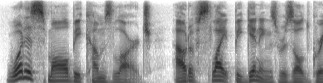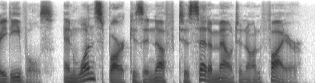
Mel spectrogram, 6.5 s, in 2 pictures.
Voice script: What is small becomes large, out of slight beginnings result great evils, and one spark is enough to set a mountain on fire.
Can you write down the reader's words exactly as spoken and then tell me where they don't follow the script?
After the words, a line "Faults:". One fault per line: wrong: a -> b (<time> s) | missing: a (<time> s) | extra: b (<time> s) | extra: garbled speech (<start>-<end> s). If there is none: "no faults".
What is small becomes large, out of slight beginnings result great evils, and one spark is enough to set a mountain on fire.
Faults:
no faults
